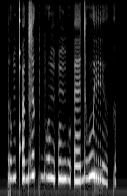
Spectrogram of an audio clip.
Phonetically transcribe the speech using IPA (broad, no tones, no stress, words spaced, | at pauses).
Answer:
ɾo̤ŋqʼyɡzək bʱoŋʔũŋṳʔɛ dʱu rʲə̤k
